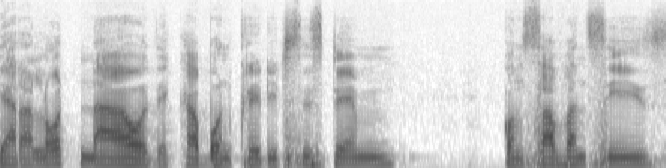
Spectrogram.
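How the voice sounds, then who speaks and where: The sound is dry and close, free of echo. A man talks at a fairly slow pace. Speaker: congress delegate. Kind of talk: policy proposals at a party congress.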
